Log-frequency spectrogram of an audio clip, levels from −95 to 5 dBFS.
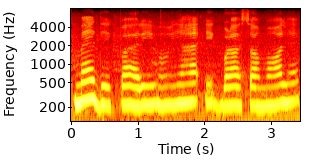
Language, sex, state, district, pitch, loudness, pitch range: Hindi, female, Bihar, Kaimur, 220 Hz, -14 LUFS, 215-235 Hz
